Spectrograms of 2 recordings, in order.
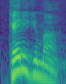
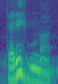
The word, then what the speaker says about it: kerigma: Ya hay una palabrita por ahí que algunos pronunciamos, decimos que la pronunciamos bien, hay dos maneras de pronunciarlo, es kerigma, la otra es kerigma, ¿sí?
